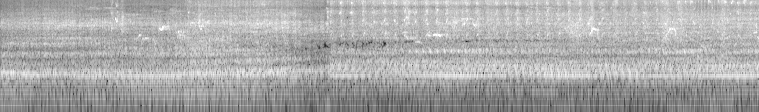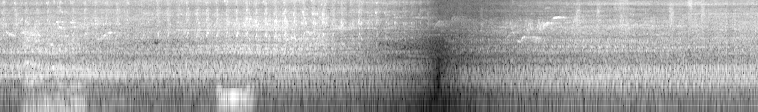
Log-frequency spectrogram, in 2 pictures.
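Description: Radio-controlled model trucks driving over sand: a steady whine from their small electric motors and gearboxes. There are two short low thumps about halfway through, and the sound dips briefly to quiet and returns about two-thirds of the way in.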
